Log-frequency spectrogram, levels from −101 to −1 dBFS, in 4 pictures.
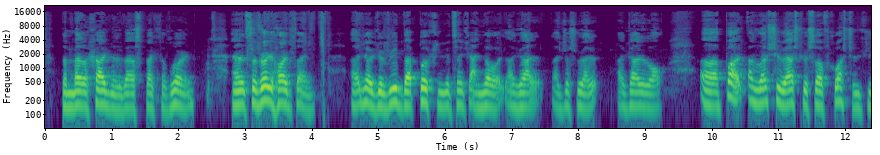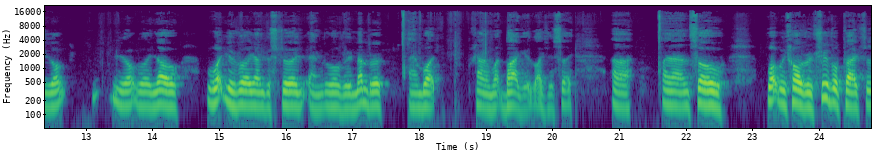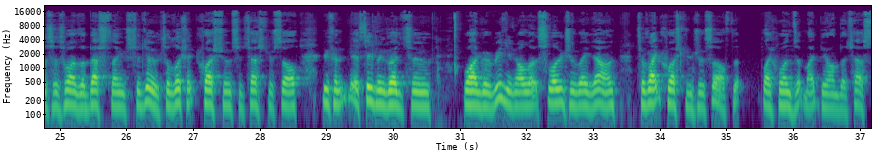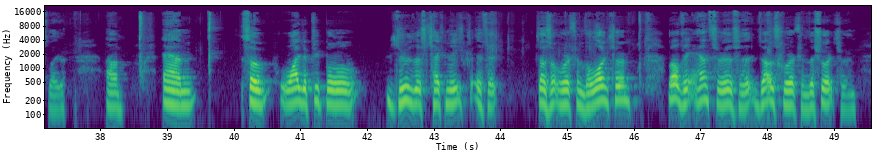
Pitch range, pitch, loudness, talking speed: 150-175 Hz, 160 Hz, -27 LUFS, 175 wpm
